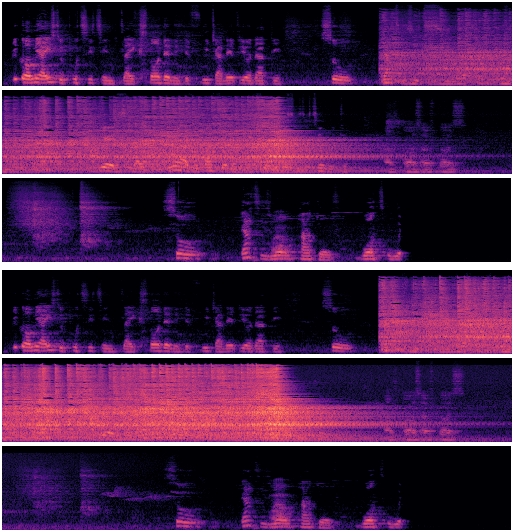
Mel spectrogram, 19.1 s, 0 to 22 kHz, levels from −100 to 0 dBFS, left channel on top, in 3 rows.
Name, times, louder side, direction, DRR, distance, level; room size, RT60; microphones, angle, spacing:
voice 1, 0.1-3.5 4.0-4.4 4.7-5.5 7.4-10.7 12.9-14.1 14.8-15.3 15.7-17.7, left 4 dB, 45° left, 0.4 m, -41 dB
sound 1, 4.7-11.4, right 10 dB, 80° right, 0.3 m, -27 dB
voice 2, 5.0-6.7 11.1-12.2 16.1-16.4, right 2 dB, 50° right, 0.9 m, -48 dB
3.3 x 3.3 x 4.7 m
head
